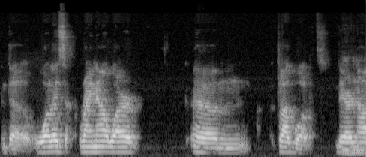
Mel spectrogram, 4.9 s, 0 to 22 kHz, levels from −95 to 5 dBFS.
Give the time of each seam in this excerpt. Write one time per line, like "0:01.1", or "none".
none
